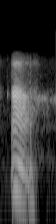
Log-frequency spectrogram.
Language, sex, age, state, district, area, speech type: Malayalam, female, 45-60, Kerala, Alappuzha, rural, conversation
